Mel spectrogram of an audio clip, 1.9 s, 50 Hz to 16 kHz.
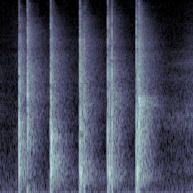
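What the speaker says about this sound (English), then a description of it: "5 claps." A quick run of sharp hand claps, about five of them, comes in an even burst within a second and a half. They sound close and crisp, with a short ring after each one and no talking.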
